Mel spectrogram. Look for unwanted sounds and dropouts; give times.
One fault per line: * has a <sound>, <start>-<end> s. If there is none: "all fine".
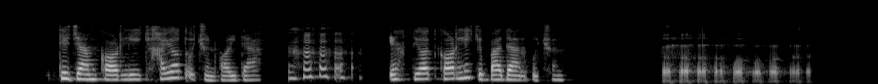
* has a laugh, 2.9-3.6 s
* has a laugh, 6.6-8.2 s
